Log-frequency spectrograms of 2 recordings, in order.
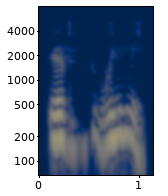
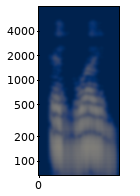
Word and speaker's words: Edwin: Honorable Ed Winnie, did I pronounce your name correctly? Ed Winnie. So the E is silent, like not like wine, Ed wine.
